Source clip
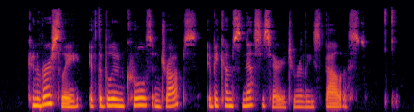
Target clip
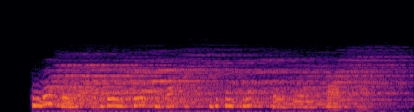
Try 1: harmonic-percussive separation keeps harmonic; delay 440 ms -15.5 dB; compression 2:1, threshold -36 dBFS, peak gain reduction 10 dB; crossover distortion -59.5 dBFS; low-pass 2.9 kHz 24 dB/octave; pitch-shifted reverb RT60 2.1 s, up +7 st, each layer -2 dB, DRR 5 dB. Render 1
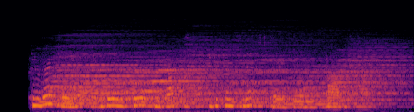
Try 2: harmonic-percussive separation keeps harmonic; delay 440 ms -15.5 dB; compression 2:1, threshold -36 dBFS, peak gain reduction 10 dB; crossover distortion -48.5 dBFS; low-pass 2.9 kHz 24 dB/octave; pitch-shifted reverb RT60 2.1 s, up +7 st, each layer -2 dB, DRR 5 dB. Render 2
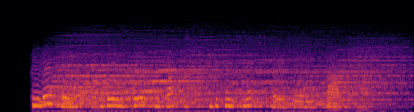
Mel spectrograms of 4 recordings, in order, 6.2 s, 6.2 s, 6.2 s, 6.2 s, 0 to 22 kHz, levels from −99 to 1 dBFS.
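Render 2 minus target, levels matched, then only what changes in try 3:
4 kHz band +6.5 dB
change: low-pass 940 Hz 24 dB/octave

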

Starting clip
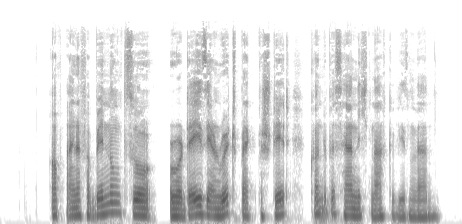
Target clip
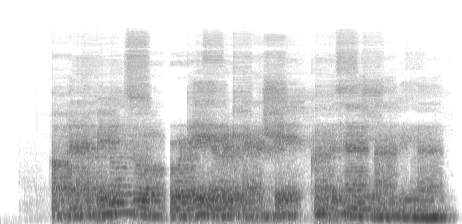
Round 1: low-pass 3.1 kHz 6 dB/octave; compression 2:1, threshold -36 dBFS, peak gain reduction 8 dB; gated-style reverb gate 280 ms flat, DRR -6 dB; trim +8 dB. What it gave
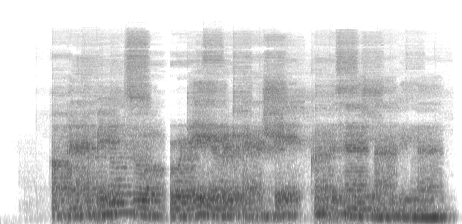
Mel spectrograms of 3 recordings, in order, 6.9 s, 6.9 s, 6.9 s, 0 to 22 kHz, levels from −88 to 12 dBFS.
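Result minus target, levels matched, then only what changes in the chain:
4 kHz band +7.0 dB
change: low-pass 1 kHz 6 dB/octave

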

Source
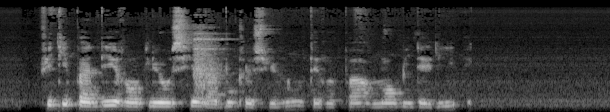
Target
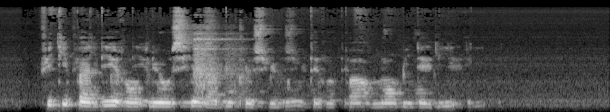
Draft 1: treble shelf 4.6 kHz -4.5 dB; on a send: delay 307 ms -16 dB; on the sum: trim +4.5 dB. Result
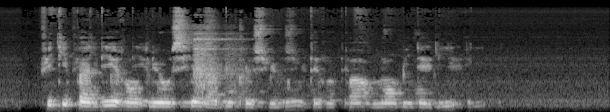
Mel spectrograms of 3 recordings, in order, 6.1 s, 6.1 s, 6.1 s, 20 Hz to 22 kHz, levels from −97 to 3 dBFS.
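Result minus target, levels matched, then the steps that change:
8 kHz band -3.0 dB
remove: treble shelf 4.6 kHz -4.5 dB

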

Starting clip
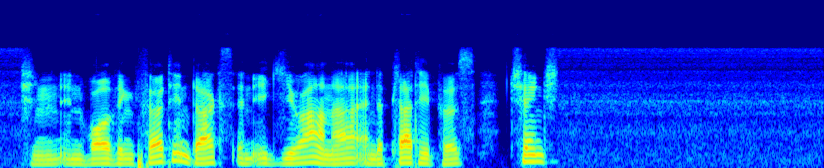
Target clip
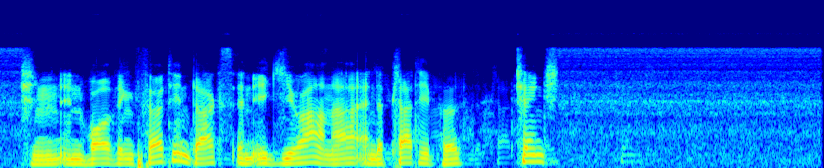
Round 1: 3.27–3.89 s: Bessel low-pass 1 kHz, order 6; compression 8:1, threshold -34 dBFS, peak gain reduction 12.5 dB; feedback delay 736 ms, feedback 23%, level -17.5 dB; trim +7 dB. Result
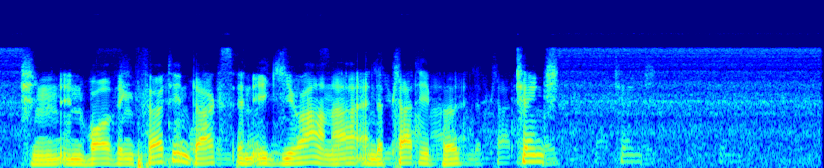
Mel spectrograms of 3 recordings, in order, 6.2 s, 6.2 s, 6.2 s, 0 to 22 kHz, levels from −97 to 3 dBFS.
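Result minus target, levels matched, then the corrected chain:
echo-to-direct +9 dB
3.27–3.89 s: Bessel low-pass 1 kHz, order 6; compression 8:1, threshold -34 dBFS, peak gain reduction 12.5 dB; feedback delay 736 ms, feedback 23%, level -26.5 dB; trim +7 dB

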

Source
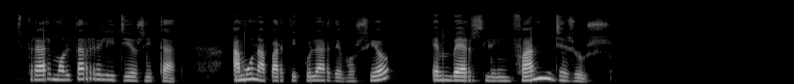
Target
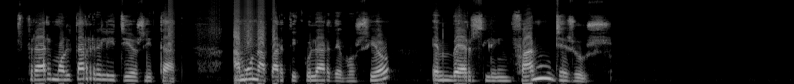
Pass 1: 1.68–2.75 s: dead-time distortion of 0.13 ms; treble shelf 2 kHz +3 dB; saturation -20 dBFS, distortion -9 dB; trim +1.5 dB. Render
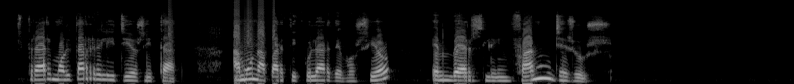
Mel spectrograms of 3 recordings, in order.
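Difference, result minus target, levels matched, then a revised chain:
4 kHz band -4.5 dB
1.68–2.75 s: dead-time distortion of 0.13 ms; treble shelf 2 kHz +14 dB; saturation -20 dBFS, distortion -6 dB; trim +1.5 dB

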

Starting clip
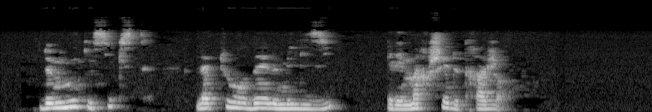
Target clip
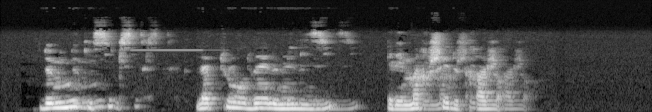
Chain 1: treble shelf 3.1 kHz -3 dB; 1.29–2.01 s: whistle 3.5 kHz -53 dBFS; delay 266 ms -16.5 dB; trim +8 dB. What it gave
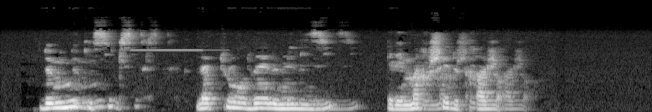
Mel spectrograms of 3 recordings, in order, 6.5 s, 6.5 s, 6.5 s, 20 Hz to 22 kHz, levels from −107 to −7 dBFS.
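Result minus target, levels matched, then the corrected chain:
8 kHz band -7.5 dB
treble shelf 3.1 kHz +8 dB; 1.29–2.01 s: whistle 3.5 kHz -53 dBFS; delay 266 ms -16.5 dB; trim +8 dB

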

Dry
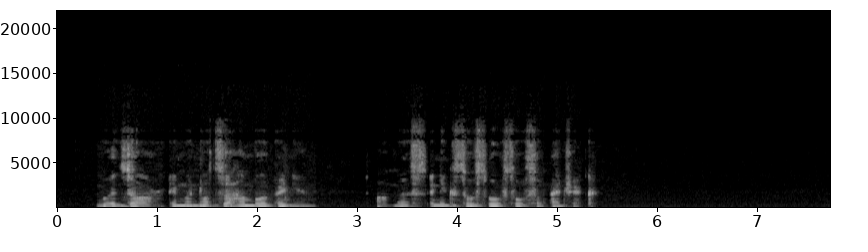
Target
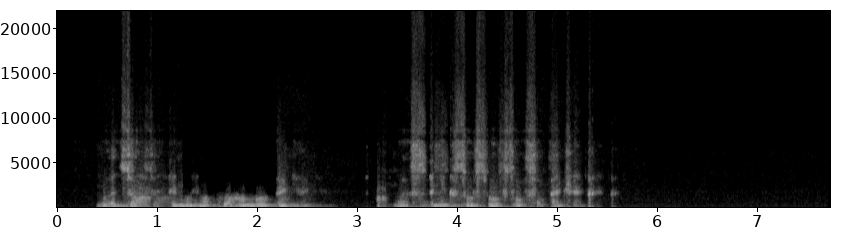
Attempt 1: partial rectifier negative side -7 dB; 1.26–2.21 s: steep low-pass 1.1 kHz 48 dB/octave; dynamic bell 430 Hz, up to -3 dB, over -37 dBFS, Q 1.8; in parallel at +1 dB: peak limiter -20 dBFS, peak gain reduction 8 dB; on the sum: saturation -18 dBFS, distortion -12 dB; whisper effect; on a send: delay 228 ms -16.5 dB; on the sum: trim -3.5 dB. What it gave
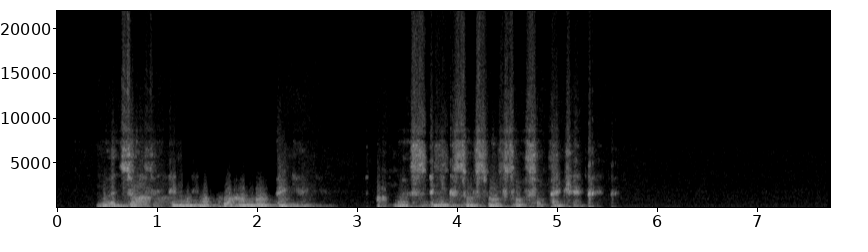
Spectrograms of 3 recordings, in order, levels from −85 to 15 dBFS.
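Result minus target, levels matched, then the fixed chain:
saturation: distortion +16 dB
partial rectifier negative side -7 dB; 1.26–2.21 s: steep low-pass 1.1 kHz 48 dB/octave; dynamic bell 430 Hz, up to -3 dB, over -37 dBFS, Q 1.8; in parallel at +1 dB: peak limiter -20 dBFS, peak gain reduction 8 dB; on the sum: saturation -7 dBFS, distortion -28 dB; whisper effect; on a send: delay 228 ms -16.5 dB; on the sum: trim -3.5 dB

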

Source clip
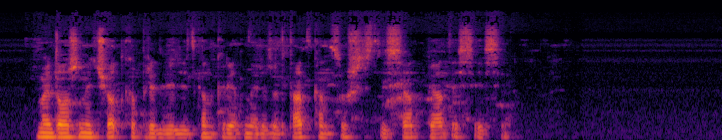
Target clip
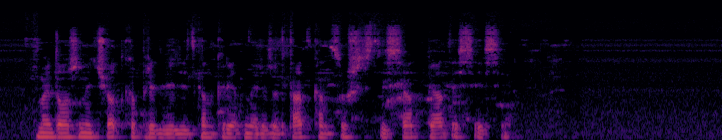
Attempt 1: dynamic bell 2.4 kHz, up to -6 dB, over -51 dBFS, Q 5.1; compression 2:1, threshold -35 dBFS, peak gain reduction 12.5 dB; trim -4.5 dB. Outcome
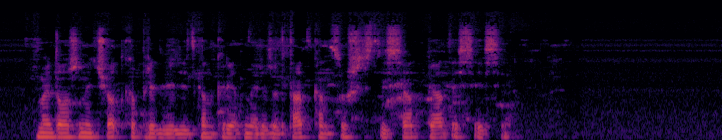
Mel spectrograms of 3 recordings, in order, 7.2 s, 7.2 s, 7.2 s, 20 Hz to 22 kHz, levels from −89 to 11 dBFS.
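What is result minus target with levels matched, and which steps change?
compression: peak gain reduction -5 dB
change: compression 2:1, threshold -45 dBFS, peak gain reduction 17.5 dB

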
